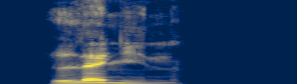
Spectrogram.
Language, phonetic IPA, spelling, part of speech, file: Polish, [ˈlɛ̃ɲĩn], Lenin, proper noun, Pl-Lenin.ogg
